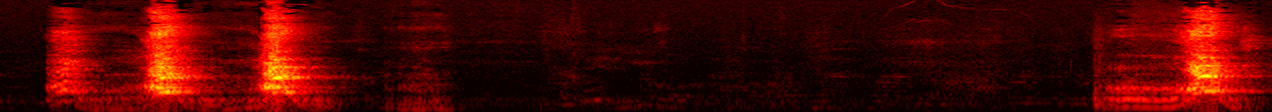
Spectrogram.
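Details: Dachshund named Bandit barking at a vacuum cleaner: a quick pair of sharp barks near the start, then a long silence before a final harsh bark with a growly undertone.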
